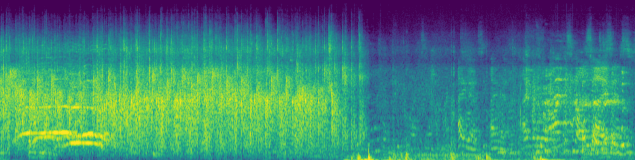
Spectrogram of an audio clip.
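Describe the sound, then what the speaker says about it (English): Applause at a school board meeting fills the room, with many hands clapping in a steady dense wash for several seconds. It then drops to scattered claps under chatter and a voice speaking nearby. "So how about a round of applause?"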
